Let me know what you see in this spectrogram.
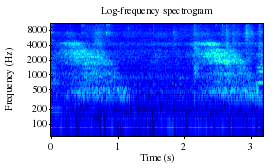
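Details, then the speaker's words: Female green anaconda (about 15 feet) during an annual veterinary health exam, ultrasound probe: two slow, swishing pulse sounds of her heartbeat on Doppler ultrasound. "That was her heartbeat. The ultrasound can help us detect any changes in the snake's organs."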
